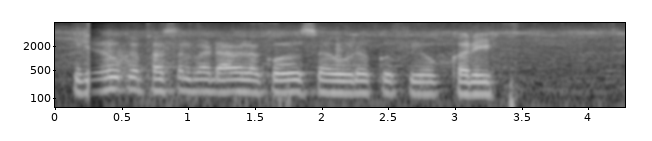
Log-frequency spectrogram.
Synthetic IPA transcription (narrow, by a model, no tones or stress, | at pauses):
ɡaːɦũkepʰəsəlbəɖʱaːʋelakɔːnsəuɽəkʊpjoːɡkəɾiː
